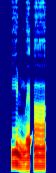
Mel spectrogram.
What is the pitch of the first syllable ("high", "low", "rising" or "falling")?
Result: falling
